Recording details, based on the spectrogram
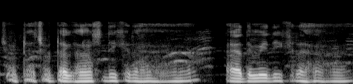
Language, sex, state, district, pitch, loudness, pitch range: Hindi, male, Bihar, Patna, 150 Hz, -18 LUFS, 140-155 Hz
